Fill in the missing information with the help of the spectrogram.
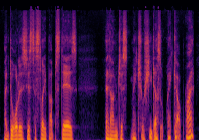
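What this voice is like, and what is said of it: Quiet, near-whispered speaking voice. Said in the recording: “my voice is a little bit, whispering more than normal”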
